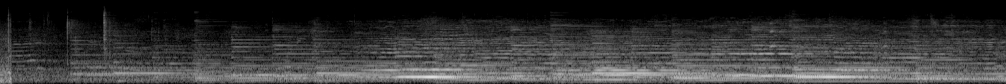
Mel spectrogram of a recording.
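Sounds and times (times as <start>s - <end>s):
quiet instrumental music: 0.6s - 10.0s.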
